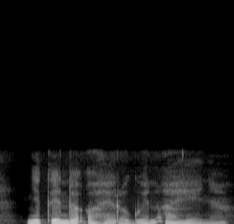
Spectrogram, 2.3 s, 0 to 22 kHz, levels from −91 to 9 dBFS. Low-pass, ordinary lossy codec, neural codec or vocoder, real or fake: 7.2 kHz; none; none; real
